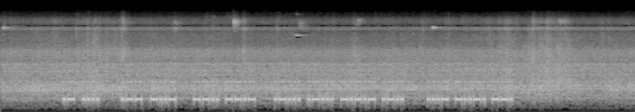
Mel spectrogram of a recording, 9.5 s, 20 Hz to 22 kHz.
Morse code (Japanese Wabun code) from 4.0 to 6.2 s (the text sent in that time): オオサカ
